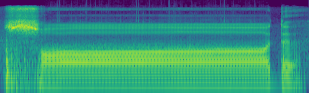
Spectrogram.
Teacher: صاد اور ضاد کی ادائیگی میں چونکہ الف مدہ ہے اس لیے انہیں کھینچ کے پڑھا جائے گا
